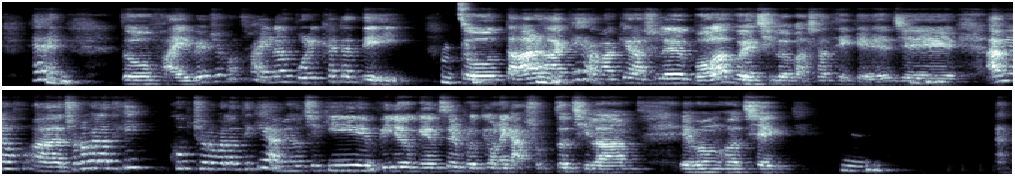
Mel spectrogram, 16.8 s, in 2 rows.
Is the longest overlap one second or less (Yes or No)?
Yes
